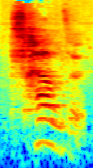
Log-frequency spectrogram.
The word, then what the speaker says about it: Schelde: Schelde.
